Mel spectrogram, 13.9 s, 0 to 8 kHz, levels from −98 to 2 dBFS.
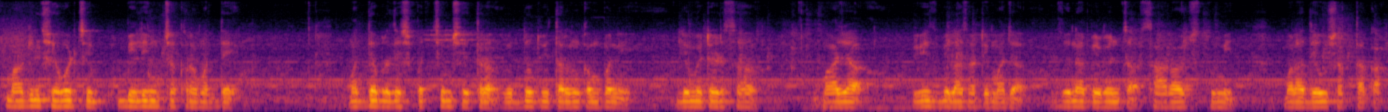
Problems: constant background noise, echo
